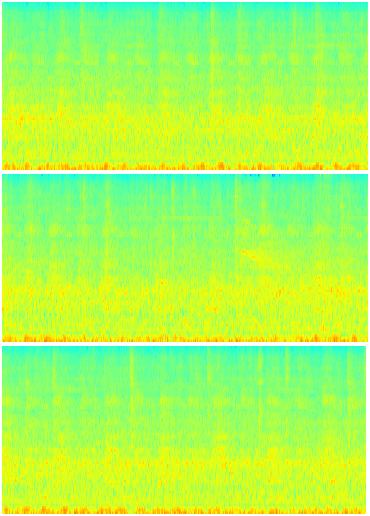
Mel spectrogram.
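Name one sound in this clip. An indoor bike trainer whirs steadily.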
